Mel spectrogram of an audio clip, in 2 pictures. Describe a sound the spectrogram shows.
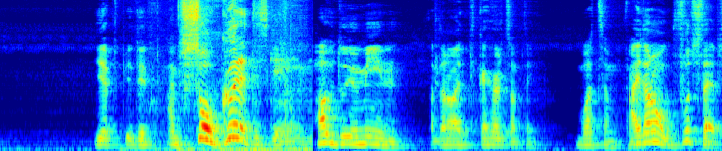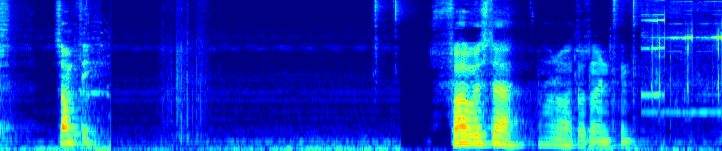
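Young men talk with animation into close microphones.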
